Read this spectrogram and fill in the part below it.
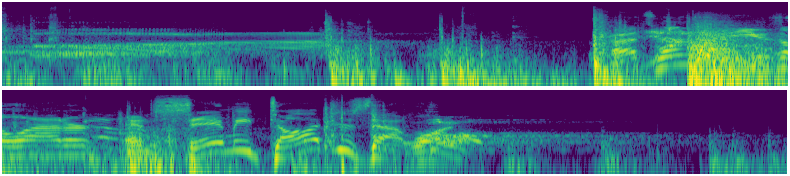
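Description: Heavy thuds of bodies hitting a wrestling ring ring out.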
